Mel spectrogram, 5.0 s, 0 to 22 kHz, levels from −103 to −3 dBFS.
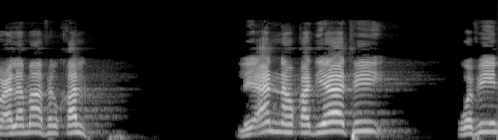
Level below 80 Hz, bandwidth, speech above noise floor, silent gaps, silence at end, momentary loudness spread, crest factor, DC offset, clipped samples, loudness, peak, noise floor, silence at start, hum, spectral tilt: -56 dBFS; 12 kHz; 38 dB; 1.59-2.36 s, 4.46-4.59 s; 0 s; 14 LU; 22 dB; under 0.1%; under 0.1%; -28 LUFS; -10 dBFS; -67 dBFS; 0 s; none; -4 dB/octave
